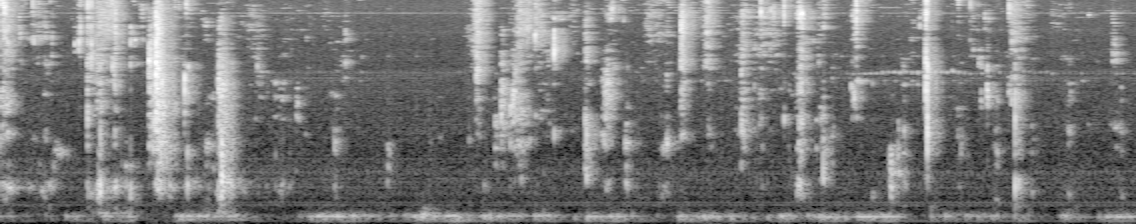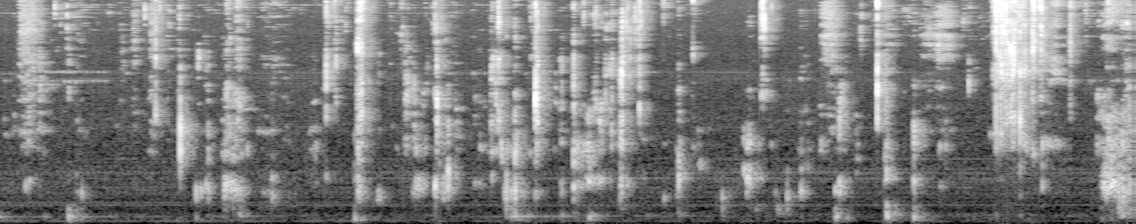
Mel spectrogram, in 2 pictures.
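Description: Faint close-up eating sounds: wet chewing and small mouth clicks and smacks while eating rice and steamed okra by hand, with soft finger-on-plate clicks. A short louder hissing sound comes near the end.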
